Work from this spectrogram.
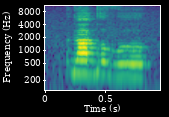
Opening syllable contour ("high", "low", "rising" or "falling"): high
